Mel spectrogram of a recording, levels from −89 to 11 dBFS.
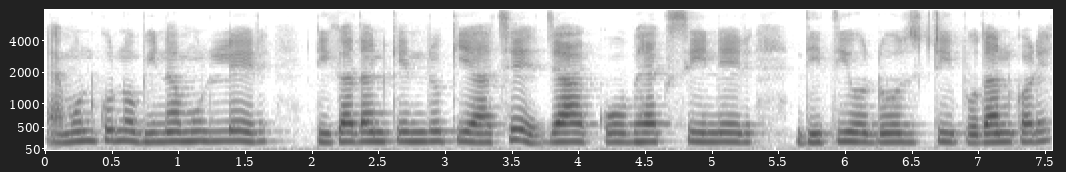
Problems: none marked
